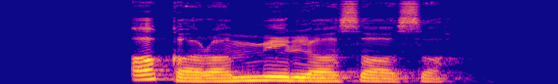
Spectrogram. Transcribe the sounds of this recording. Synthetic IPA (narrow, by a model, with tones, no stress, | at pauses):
ɔ˦kɔ˨ɾɔ˨m̩˦mi˦ɾi˦ɔ˦sɔ˦ɔ˨sɔ˦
